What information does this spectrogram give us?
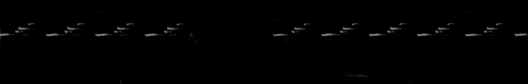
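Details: Recently fledged great tits, 25 June 2019, calling in quick series of high, sharp chirps roughly twice per second, broken by a brief quiet gap before the chirping resumes.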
